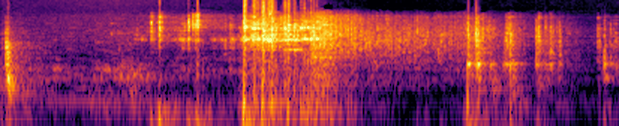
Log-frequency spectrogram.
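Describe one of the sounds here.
Water pours from a jug into a basin and splashes.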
